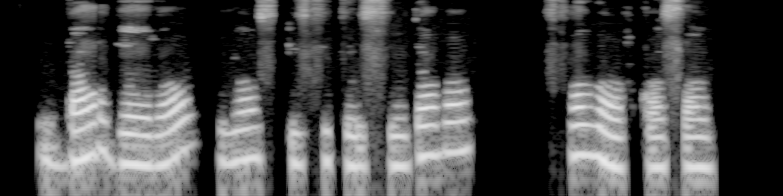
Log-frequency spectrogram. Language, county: Lithuanian, Vilnius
